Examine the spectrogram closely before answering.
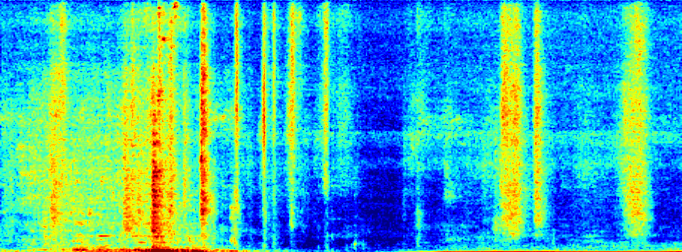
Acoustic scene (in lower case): elevator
